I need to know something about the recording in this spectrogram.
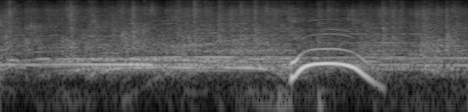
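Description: An audience applauds to welcome the first performer of the evening, in a steady, dense wash of clapping, and a single loud whistle rises and falls over the crowd near the end.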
